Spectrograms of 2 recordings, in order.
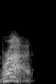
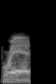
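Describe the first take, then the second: First: The word ends with a T sound. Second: The word ends with a D sound. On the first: This is how people in one city said the name. "In Cleveland, we called it the Brat" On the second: This is how most people said the name. "Everybody pronounced it Brad"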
